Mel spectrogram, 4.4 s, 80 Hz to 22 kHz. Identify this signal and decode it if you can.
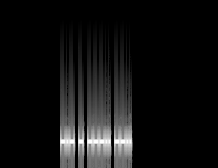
Morse code, heard as a keyed tone, about 40 wpm, 700 Hz. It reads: KT8Z
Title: USA Call Signs - 4 Characters - 40wpm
